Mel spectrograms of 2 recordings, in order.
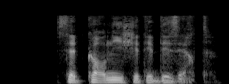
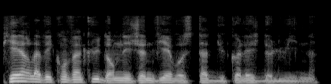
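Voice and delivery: ordinary delivery

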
